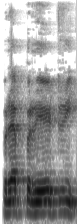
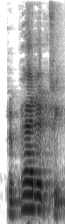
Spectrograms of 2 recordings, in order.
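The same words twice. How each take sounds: First: प्रेपरेटरी with a stressed long pre; प्रेपरेटरी said the mistaken way; wrong pronunciation. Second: प्रिपरेटरी with a short pri; प्रिपरेटरी said correctly; correct pronunciation. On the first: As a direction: show how a beginner misreads प्रेपरेटरी. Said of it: "जिसको नहीं मालूम वो इसको पढ़ेगा". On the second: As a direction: model प्रिपरेटरी with a short first syllable. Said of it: "और वो word है". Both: Shown as a demonstration.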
